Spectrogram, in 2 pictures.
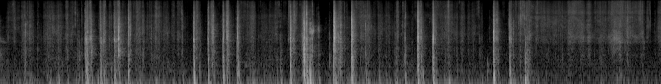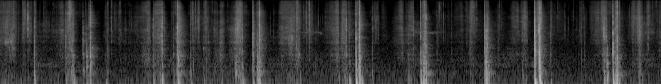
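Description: Tarot cards being shuffled: crisp, irregular snaps and papery riffles repeat for nearly half a minute with short pauses between bursts, and no one speaks.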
